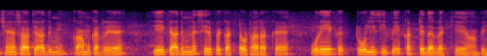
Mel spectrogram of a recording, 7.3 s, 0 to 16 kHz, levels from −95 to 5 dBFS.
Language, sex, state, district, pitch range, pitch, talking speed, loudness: Hindi, male, Uttar Pradesh, Shamli, 140-150 Hz, 145 Hz, 220 wpm, -18 LUFS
